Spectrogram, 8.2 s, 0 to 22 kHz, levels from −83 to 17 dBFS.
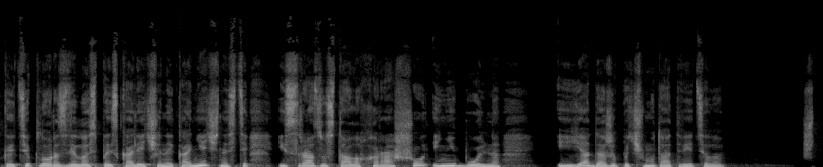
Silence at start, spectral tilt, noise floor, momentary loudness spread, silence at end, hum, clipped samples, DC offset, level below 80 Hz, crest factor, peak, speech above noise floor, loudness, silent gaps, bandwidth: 0.05 s; -5.5 dB/octave; -69 dBFS; 9 LU; 0.1 s; none; under 0.1%; under 0.1%; -78 dBFS; 14 dB; -8 dBFS; 47 dB; -23 LUFS; none; 15.5 kHz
